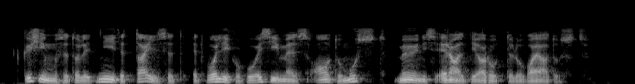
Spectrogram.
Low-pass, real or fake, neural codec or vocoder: 5.4 kHz; real; none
